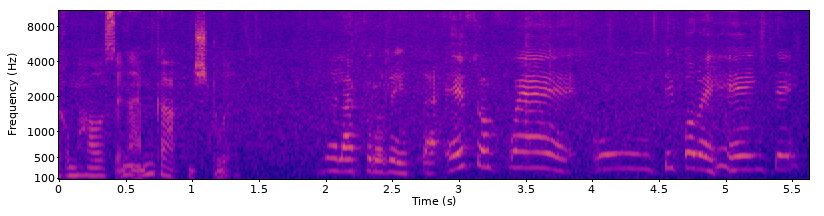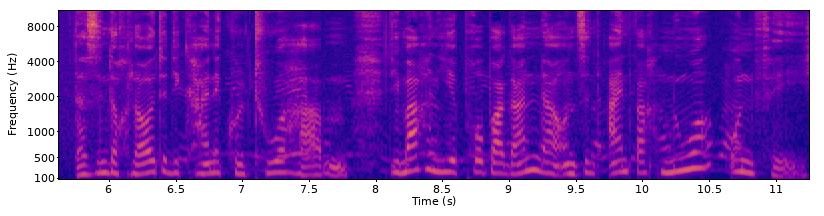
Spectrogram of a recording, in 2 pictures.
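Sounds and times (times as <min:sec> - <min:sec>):
heavy rain pouring: 0:00.0 - 0:11.2
speech: 0:00.0 - 0:11.2.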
